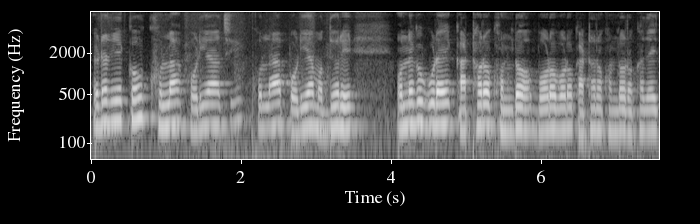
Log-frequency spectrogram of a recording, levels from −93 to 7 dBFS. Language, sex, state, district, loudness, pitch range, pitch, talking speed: Odia, male, Odisha, Nuapada, -16 LUFS, 155-185 Hz, 170 Hz, 140 wpm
